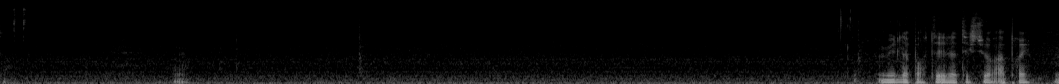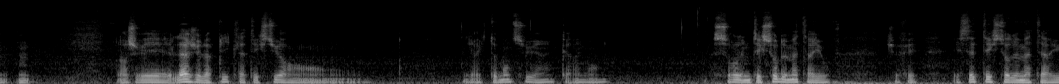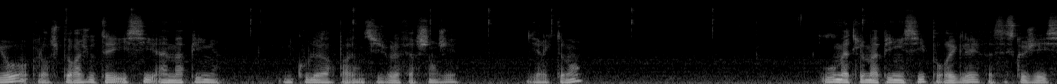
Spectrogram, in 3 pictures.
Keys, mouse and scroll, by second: 2.6 scroll down 3, 15.6 middle click, 22.1 click, 23.9 click, 25.7 click, 27.0 click, 28.6 click.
